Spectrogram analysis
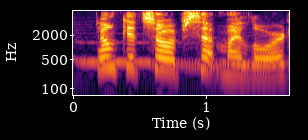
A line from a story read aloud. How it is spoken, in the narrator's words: Aaron replied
